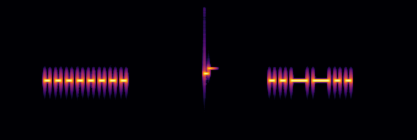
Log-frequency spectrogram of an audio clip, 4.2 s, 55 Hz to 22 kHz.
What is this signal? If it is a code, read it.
Morse code, heard as a keyed tone, about 22 wpm, 700 Hz. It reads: <HH> ?
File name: practice / 22wpm / Single Punctuation-Prosign - Rapid-Fire - 22wpm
